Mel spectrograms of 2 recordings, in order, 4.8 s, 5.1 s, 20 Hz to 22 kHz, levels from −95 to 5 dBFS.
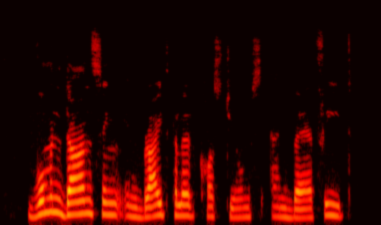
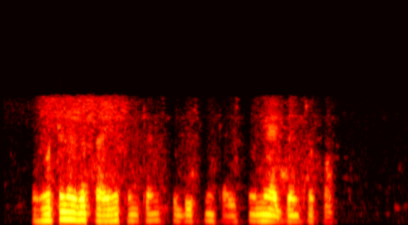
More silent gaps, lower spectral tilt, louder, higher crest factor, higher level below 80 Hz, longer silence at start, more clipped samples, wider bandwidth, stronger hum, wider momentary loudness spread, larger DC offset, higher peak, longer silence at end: neither; second, -7 dB/octave vs -13 dB/octave; second, -40 LUFS vs -19 LUFS; about the same, 20 dB vs 20 dB; second, -88 dBFS vs -54 dBFS; about the same, 0.35 s vs 0.4 s; neither; first, 12.5 kHz vs 4 kHz; neither; second, 17 LU vs 21 LU; neither; second, -20 dBFS vs -2 dBFS; second, 0.5 s vs 0.95 s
